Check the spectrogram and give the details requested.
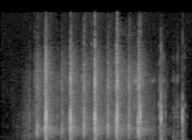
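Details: RGB LED tube light shaken back and forth, giving sharp hollow clacks four or five a second: a loose internal unit rattling, owner suspects a defective unit.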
